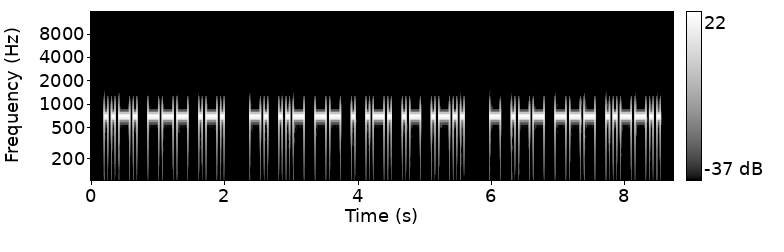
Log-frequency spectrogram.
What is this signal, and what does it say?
Morse code, heard as a keyed tone, about 22 wpm, 700 Hz. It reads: FOR NUMERAL TWO?
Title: Sentences from Top 1000 Words - Review Part 2 - 22wpm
